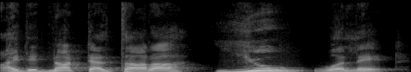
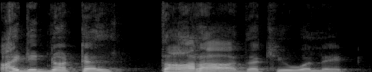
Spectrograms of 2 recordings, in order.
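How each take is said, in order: First: The stress is on the word you. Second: The stress is on the word Tara. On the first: Someone else was said to be late. "I said that Bala was late" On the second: Someone other than her was told. "when I put the emphasis on Tara"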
